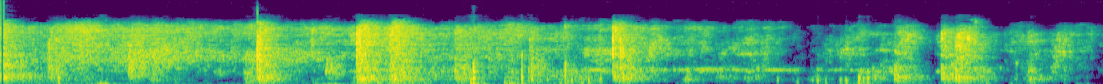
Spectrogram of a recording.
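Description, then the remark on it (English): Rapid, irregular bangs and pops of New Year fireworks going off outside a house, some sharp, others muffled, over a steady background rumble with faint voices of people hollering. “Is that real fireworks, or are you banging on a garbage can?”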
